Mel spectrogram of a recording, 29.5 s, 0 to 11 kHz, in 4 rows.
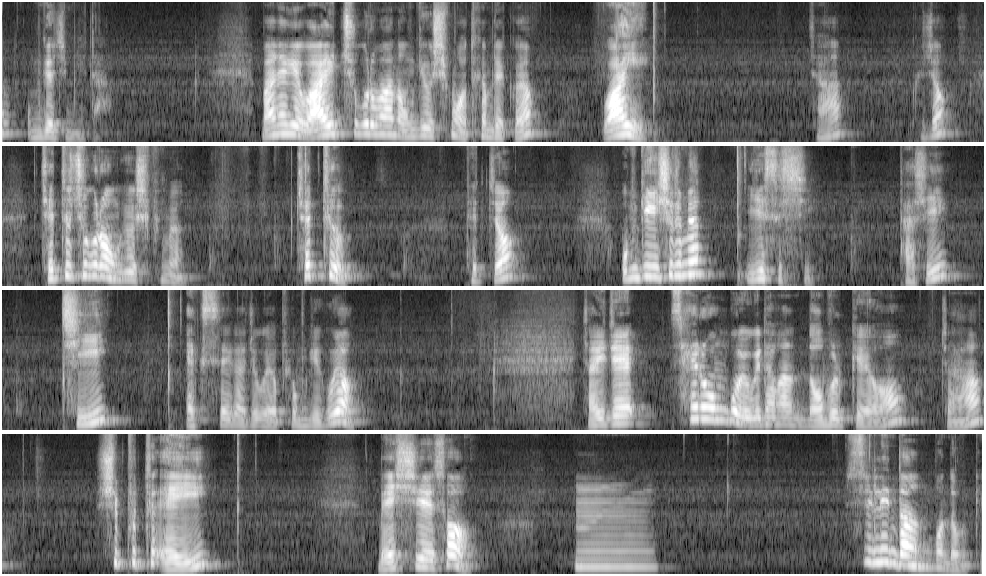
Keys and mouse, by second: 4.3 y, 9.1 z, 12.3 Escape, 14.7 g, 15.4 x, 17.1 click, 23.3 shift+a.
